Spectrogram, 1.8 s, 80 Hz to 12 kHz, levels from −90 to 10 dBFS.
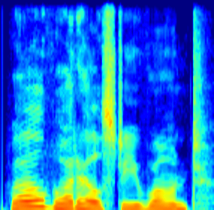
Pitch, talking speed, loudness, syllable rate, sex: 250 Hz, 200 wpm, -13 LUFS, 4.6 syllables/s, female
